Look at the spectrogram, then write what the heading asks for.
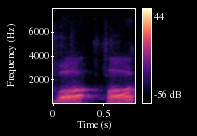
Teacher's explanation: फ is a fricative लेबियोडेंटल voiceless sound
